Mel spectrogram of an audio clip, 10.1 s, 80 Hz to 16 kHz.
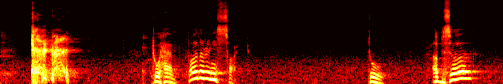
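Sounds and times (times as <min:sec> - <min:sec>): man coughing: 0:00.6 - 0:01.6, 0:02.8 - 0:03.1.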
